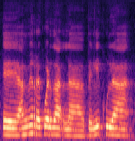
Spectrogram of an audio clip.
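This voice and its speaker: A woman's voice: fairly low pitch, steady tone, measured pace, a little mellow, slight background noise. A woman, explaining at length as an interview guest, with frequent fillers and self-corrections. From Canary Islands. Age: 40s. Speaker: interviewee, parent and association president. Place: local TV studio.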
